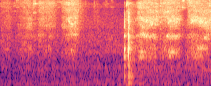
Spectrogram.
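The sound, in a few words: sanding and distressing a frame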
